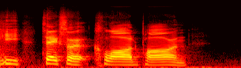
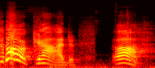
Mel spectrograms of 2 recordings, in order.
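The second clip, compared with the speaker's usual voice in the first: high, louder startled cry; 6 semitones higher, 4 dB louder, slower than usual. Acted. Puss startled when Yevon drifts up behind him. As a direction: jump as someone sneaks up.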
